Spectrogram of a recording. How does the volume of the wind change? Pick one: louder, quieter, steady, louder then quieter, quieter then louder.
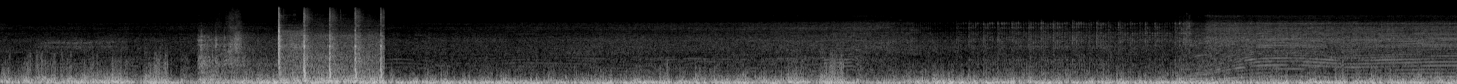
steady.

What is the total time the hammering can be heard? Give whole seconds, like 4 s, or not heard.
2 s.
